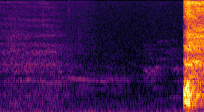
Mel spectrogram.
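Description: A single sharp, loud cough bursts out abruptly after a near-silent stretch.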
